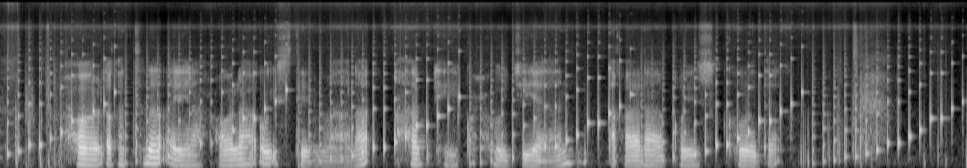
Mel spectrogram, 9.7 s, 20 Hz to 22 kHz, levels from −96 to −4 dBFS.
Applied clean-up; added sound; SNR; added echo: neural mask model RNNoise.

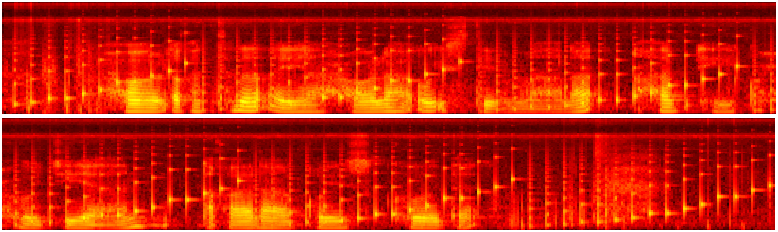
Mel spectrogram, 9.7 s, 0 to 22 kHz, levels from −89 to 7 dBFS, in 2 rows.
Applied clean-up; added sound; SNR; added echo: none; Ringtone; 5 dB; none.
